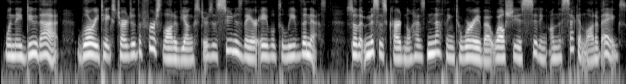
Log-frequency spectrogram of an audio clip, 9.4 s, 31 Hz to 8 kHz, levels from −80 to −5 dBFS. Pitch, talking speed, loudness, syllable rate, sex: 200 Hz, 270 wpm, -17 LUFS, 6.6 syllables/s, female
